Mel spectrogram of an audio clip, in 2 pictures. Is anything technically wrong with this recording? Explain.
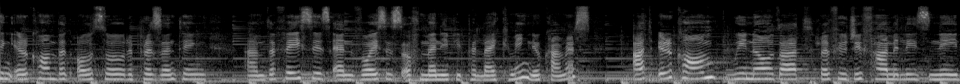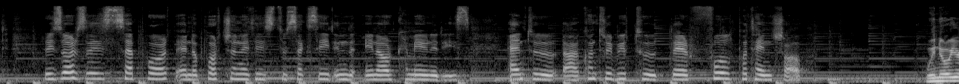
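Yes. There are four short dropouts from lost LE Audio frames, at 3.95 s, 5.69 to 5.73 s, 10.71 s and 12.70 s. Bluetooth LE Audio frames failed to arrive, so the LC3 decoder filled each gap by repeating the last good spectrum with randomised signs. The three brief gaps are each a very short noisy smear, each consistent with one 10 ms frame going missing. The 5.69 s gap is about 40 ms, enough for the repeated spectrum to smear into a noisy blur and begin fading before the sound resumes. The light codec compression heard throughout is ordinary.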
